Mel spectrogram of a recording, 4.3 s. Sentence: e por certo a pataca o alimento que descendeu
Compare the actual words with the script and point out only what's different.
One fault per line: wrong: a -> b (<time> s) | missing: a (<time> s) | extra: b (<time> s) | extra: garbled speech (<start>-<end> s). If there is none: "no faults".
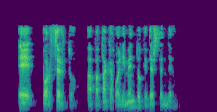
no faults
